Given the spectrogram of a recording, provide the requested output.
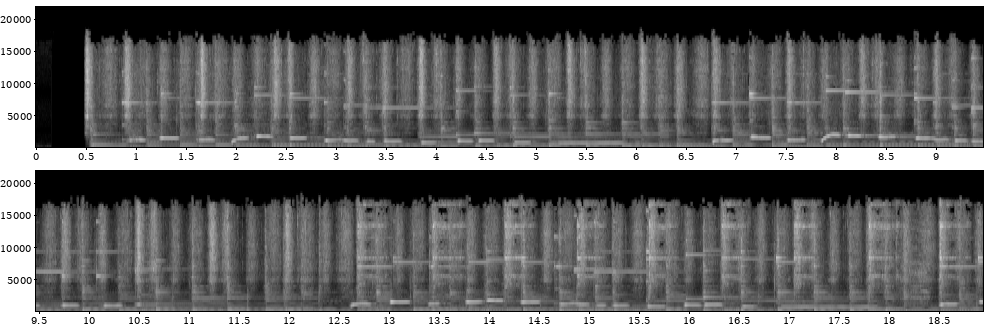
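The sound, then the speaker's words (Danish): A bright whistled melody carries a short, catchy theme jingle for a Facebook Live programme, also released as a ringtone, over steady sustained backing chords, with a rhythmic low beat kicking in partway through; loud and continuous, with no talking. “Hvis ikke du ved, hvad jeg snakker om, så kan du lige høre det her, for nu kommer der nemlig en jingle.”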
